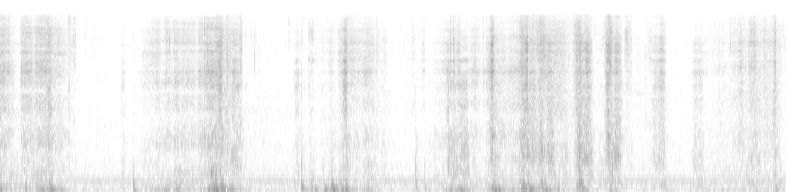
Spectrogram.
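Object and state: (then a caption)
Wooden plank being carved. A metal gouge, held in gloved hands, scrapes and carves grooves into a solid, light-colored wooden board set at an angle. It makes a series of bright, rasping strokes with short crunchy bursts, separated by brief quiet gaps. A faint low hum sits underneath the strokes.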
